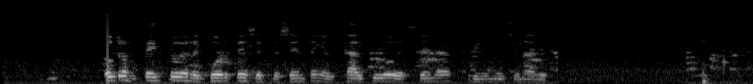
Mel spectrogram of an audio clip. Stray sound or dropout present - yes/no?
no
